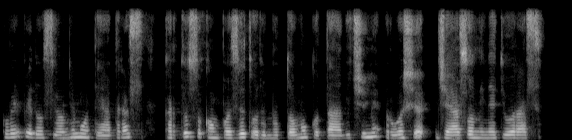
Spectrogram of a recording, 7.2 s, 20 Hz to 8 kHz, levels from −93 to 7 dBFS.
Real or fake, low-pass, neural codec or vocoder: fake; 7.2 kHz; codec, 44.1 kHz, 7.8 kbps, Pupu-Codec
